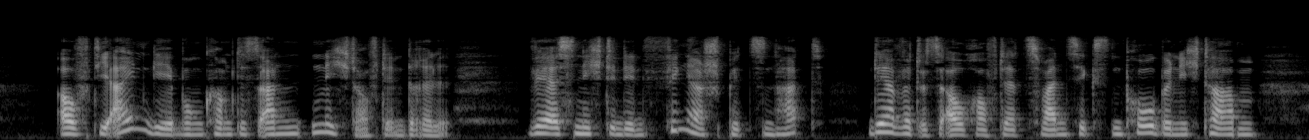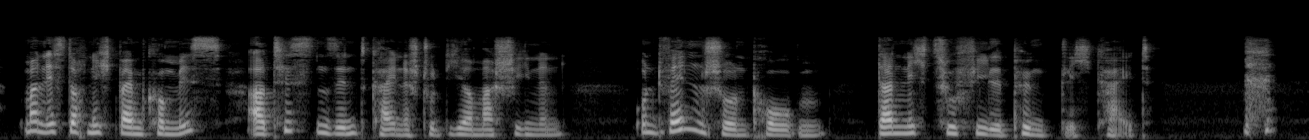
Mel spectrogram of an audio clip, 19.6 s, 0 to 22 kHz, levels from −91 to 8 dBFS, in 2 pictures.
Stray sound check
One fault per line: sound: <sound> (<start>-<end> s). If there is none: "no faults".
sound: cough (19.1-19.4 s)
